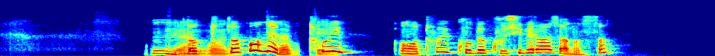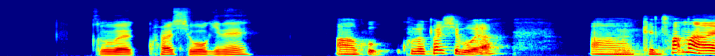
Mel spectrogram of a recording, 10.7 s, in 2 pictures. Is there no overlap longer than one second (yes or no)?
no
